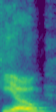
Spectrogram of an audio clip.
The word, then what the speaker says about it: Rio: Um, by the way, for just people interested, um, in in Portuguese, Rio is pronounced Hio.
